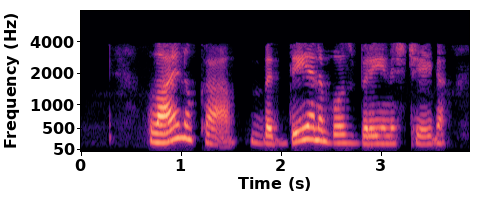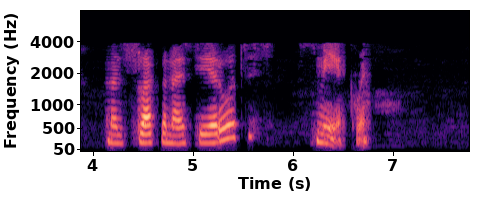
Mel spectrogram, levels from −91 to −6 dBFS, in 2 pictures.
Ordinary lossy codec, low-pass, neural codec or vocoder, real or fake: AAC, 16 kbps; 7.2 kHz; none; real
